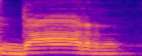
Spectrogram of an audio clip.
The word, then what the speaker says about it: দ্বার: হ্যাঁ উদাহরণ, এই যে দ্বার, উদাহরণে কি দেখো উদাহরণে এই যে দ্বার, দ্বার, দ্বার, এই যে দ্বার আছে না, দ, ব, দ্বার, এখানে বটা কিন্তু উচ্চারণ হচ্ছে না।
